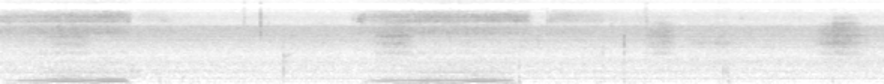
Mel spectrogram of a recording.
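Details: Low, rumbling, fluttering snoring breaths with quiet gaps between them in a quiet room; snoring during sleep.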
